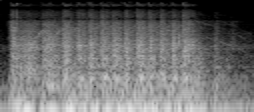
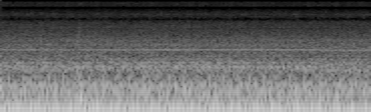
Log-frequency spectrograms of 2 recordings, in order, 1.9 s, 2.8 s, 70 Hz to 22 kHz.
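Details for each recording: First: Salvage-auction car, supposedly supercharged, push-button start: starter spins the engine over rapidly and evenly for about 1.5 s but it never catches; sounds healthy otherwise. Crank-no-start, cause unconfirmed (suspected crash fuel shut-off or something else). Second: Salvage-auction truck listed Trail Boss LT with Z71 badge, likely not started in a while: starts right up with some smoke, then a deep, even idle with no knocks, ticks or misses; sounds good overall.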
